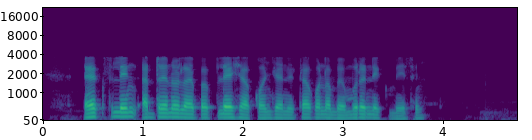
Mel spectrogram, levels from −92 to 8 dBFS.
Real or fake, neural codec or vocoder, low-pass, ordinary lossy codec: real; none; 3.6 kHz; none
